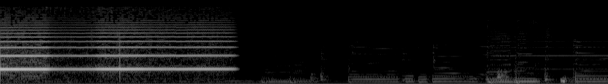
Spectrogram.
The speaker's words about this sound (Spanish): Sí, bueno, tuvimos una emergencia sonora en este momento. Así que vamos a corregir la chicharra. Sonó la chicharra de que ya estábamos para escuchar música.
